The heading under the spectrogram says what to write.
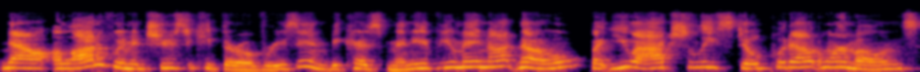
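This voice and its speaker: With lively intonation and a high pitch, a woman talks fairly slowly. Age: 50s. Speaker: psychologist and sex coach. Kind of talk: casual chat.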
